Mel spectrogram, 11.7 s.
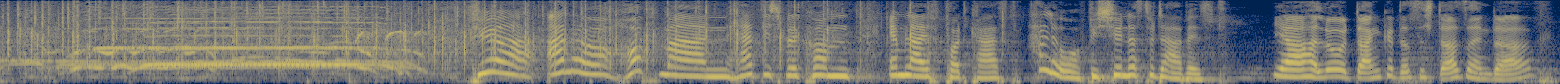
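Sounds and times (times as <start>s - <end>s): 
cheering voices and whistle-like whoops: 0.0s - 3.4s
live audience applause welcoming an author: 0.0s - 6.5s
speech: 3.6s - 11.6s.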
